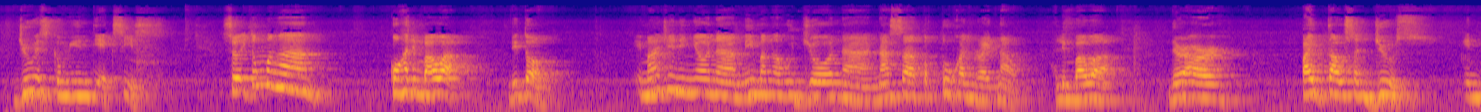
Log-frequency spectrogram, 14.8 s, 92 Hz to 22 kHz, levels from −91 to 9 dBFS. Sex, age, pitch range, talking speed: male, 20-39, 185-225 Hz, 105 wpm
